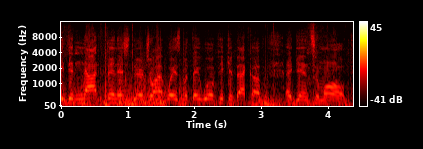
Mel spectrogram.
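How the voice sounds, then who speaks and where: Over noticeable background noise, a man speaks fairly quickly in a high pitch with fairly even intonation. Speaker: TV news reporter. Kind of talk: television news report, live stand-up and package narration.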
